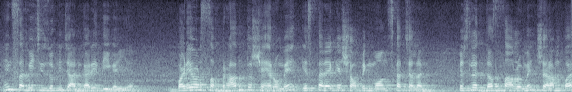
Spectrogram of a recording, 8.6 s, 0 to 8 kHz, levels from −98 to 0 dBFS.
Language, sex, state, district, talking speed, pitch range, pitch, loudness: Hindi, male, Uttarakhand, Tehri Garhwal, 190 wpm, 155-195 Hz, 175 Hz, -13 LUFS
